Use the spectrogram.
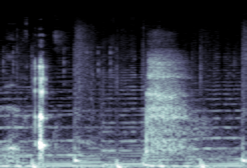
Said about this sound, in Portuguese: Eu adoro que teu arroto tá é tímido. Eu acho isso tão, é tão bonitinho.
